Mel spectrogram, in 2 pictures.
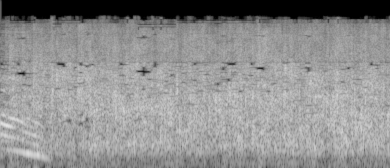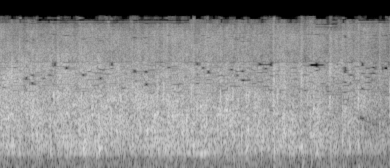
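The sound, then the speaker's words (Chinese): Prolonged applause from a crowd, a dense, loud, steady wash of clapping that keeps an even level from start to finish without a break. “长时间鼓掌”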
